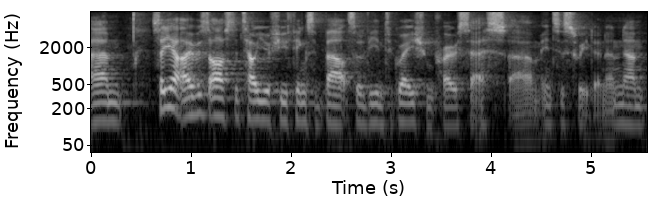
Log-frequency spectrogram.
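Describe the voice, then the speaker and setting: Through noticeable background noise, a man with an English accent talks at a fairly quick pace with hardly any pauses. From England, Cambridgeshire. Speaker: entrepreneur. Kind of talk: personal account to camera. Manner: hesitant, many fillers.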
